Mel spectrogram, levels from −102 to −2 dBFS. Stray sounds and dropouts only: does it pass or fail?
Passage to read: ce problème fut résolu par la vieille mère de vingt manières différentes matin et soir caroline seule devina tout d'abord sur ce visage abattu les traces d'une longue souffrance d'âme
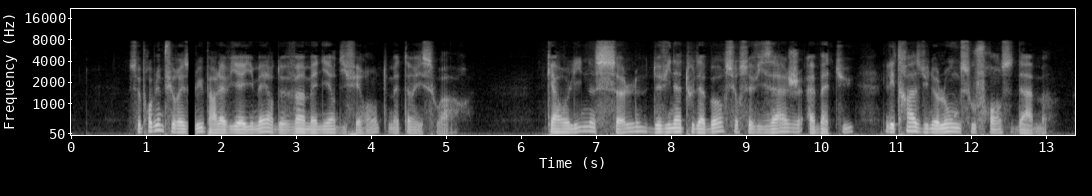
fail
